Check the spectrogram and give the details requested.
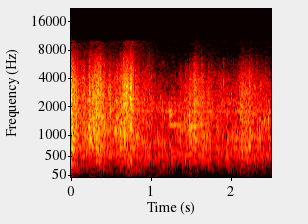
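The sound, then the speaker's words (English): Water splashes and sloshes steadily as a man swims away from a boat for distance rather than speed, a continuous wash of noise that swells in soft surges. No voices are heard. “I didn't swim for speed, but for distance.”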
